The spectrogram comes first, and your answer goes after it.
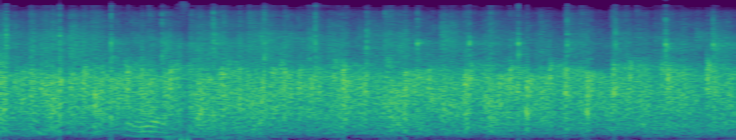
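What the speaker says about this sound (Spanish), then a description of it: "vamos a aplaudirte primero" Audience at a talk applauds, thick sustained clapping from many hands, loud and even throughout with a brief murmur of voices early on.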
